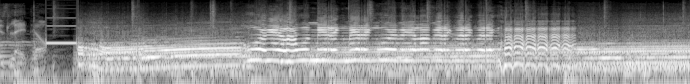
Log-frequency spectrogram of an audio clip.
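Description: A motorcycle engine revs and climbs in pitch as the motorcycle speeds up.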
